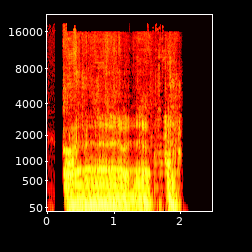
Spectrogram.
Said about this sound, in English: Tonto entered the room and stood in front of Ortega, growling.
